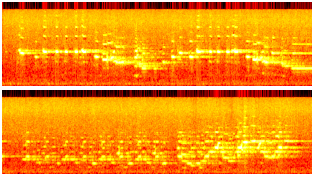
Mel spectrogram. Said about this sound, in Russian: Каждое действующее лицо этой симфонической сказки изображено в оркестре своим инструментом. Птичка – флейтой.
